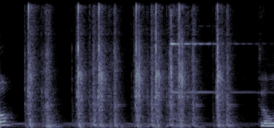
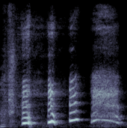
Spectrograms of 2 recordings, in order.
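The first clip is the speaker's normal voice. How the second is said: a loud high burst of laughter; loud high cackle; 10 dB louder than usual. Real, not acted. Laughing about chips not food.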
